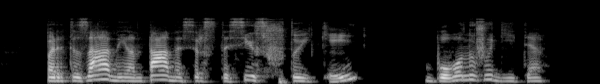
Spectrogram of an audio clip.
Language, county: Lithuanian, Panevėžys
